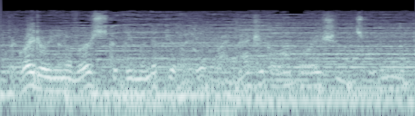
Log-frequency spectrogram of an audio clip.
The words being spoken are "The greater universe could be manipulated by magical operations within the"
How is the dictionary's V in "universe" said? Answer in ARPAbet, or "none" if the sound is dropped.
V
